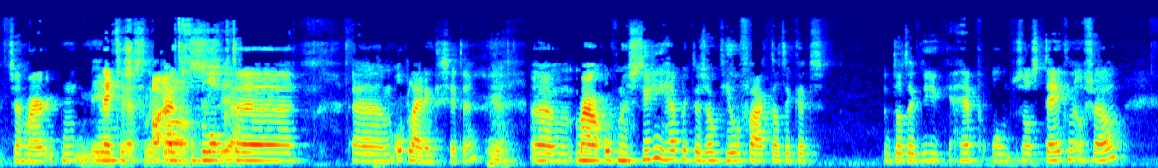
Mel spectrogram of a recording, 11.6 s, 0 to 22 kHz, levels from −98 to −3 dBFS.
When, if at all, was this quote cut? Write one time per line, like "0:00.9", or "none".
0:05.2
0:09.2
